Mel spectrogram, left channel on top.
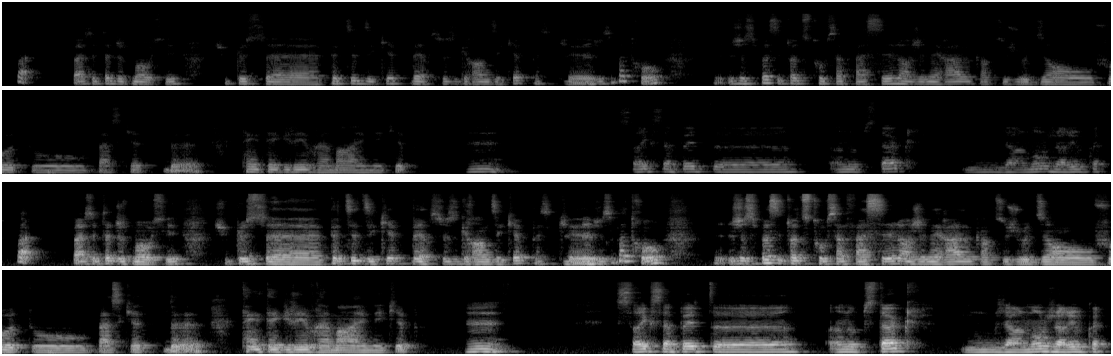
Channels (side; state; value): left; quieter; 14.2 dB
